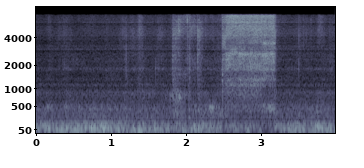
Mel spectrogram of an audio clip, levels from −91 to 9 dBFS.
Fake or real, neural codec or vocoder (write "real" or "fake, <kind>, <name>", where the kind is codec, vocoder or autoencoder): fake, codec, ZipCodec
